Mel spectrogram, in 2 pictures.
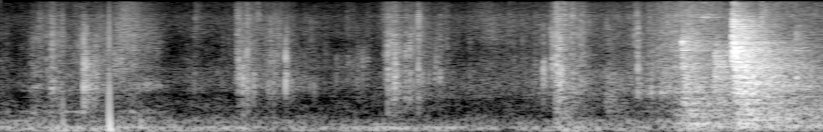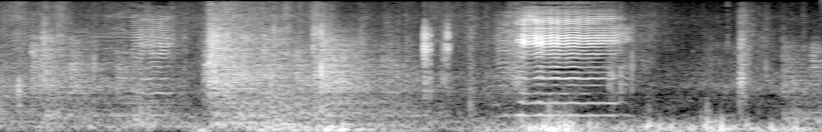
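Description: A Boer goat bleats once, a single call of about half a second near the end. Before it come scattered knocks and rustling as a door is opened and someone walks out into the pen.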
